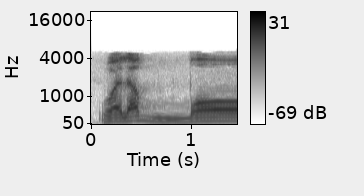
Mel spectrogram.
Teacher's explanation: ولا الضالين، هذا المد ثلاثه اضعاف المد الطبيعي · Term: المد اللازم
